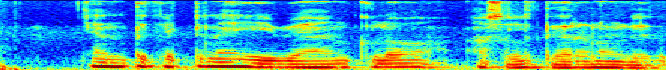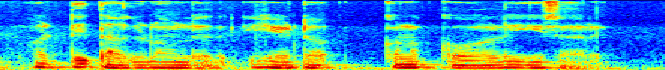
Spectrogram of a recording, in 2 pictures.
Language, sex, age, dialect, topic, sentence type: Telugu, male, 18-24, Utterandhra, banking, statement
